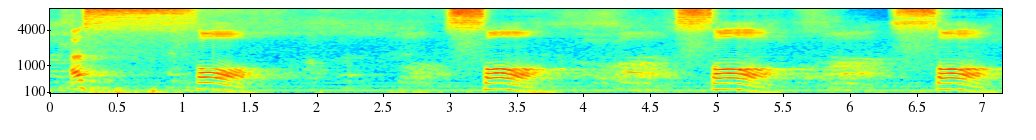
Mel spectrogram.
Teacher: Ujung lidah di antara gigi atas, gigi bawah lebih cenderung ke bawah. Dia bertempel dengan gigi bawah. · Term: huruf shad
